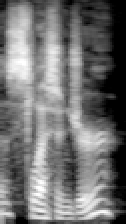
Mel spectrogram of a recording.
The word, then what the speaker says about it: Schlesinger: Uh joining me today, Slesinger.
